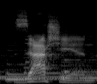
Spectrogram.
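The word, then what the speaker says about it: Zacian: It's pronounced Zashian. Ah, okay. Thank you for the correction.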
